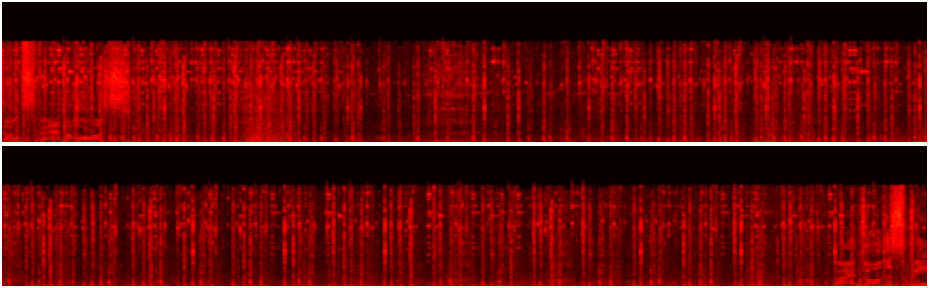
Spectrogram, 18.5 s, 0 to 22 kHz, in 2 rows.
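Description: Steady rhythmic hoofbeats of a galloping horse in The Witcher 3: Wild Hunt run throughout, with a voice speaking over them and a continuous background wash.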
